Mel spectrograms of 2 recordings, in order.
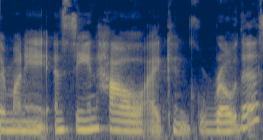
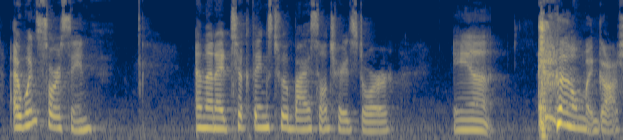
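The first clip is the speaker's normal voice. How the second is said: tearful, choked-up, halting, catching mid-phrase. Updating viewers on a reselling project: choked up. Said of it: "I'm so choked up".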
